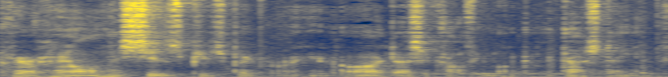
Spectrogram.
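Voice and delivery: quiet whispered mumble; muttered aside. Acted. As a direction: mutter to yourself.

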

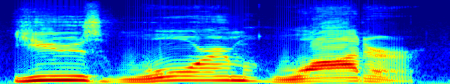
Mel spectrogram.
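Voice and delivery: very slow, drawn-out words; deliberate label reading. Retold or imitated. Reading the face paint bottle aloud, slow and deliberate. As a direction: read the instruction out word by word.

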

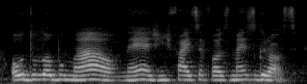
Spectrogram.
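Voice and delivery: ordinary talk

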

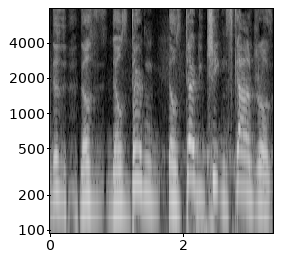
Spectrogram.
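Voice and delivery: lightly voiced indignant commentator; biased announcer. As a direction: sneer at the cheaters. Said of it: "he's always biased".

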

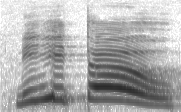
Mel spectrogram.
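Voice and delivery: high, loud call to someone inside the house. Acted. Aunt calls Jeeto from outside her house, loud and high.

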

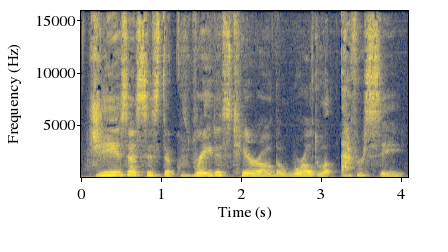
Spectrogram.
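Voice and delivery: plain reading voice

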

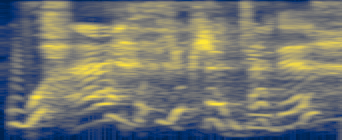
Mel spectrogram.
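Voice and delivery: high, loud, laughing disbelief; incredulous laughing protest. Retold or imitated. Producer follows her into bar.

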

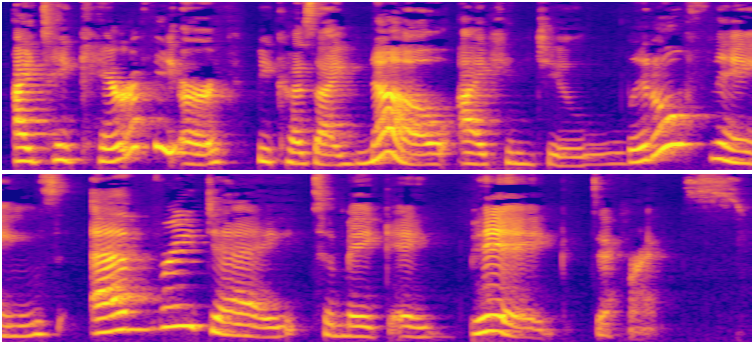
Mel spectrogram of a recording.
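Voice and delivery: slow, expressive storybook read-aloud; reading to children. Acted. Teacher reading a picture book to children, expressive read-aloud. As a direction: read it warmly to a class of little kids.

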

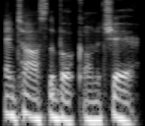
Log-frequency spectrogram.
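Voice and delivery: usual speaking voice

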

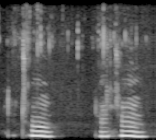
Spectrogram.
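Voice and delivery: very high, loud owl hooting; owl hoots. Acted. Owl startled by the mouse's story, high hooting. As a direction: hoot twice like a startled owl. Owl's hoot voiced by reader.

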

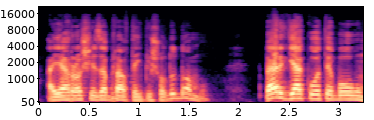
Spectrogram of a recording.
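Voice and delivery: usual speaking voice

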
